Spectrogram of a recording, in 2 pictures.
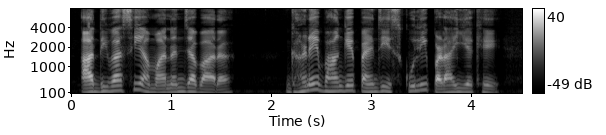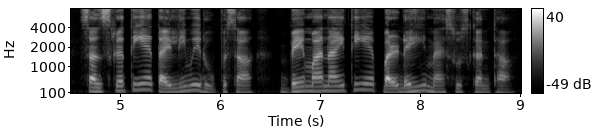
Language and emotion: Sindhi, neutral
